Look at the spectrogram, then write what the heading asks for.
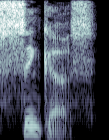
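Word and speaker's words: CINCUS: The pronunciation of sinus was sinkus. Think about that for a second. The guy in charge of the entire US Navy had a title that literally sounded like sink US Reich when the Japanese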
